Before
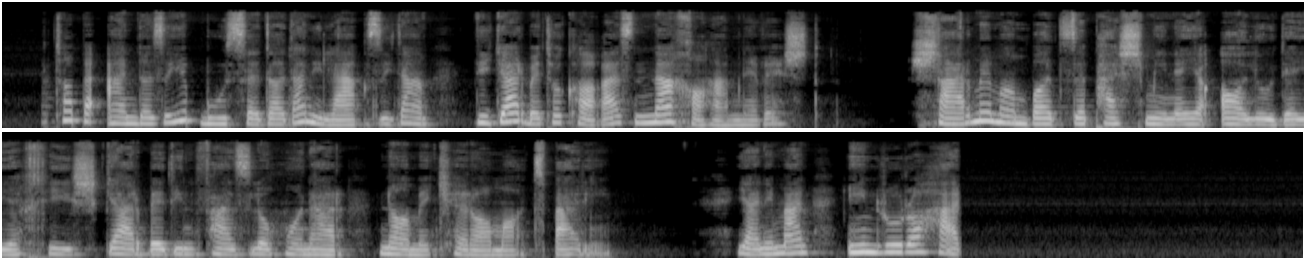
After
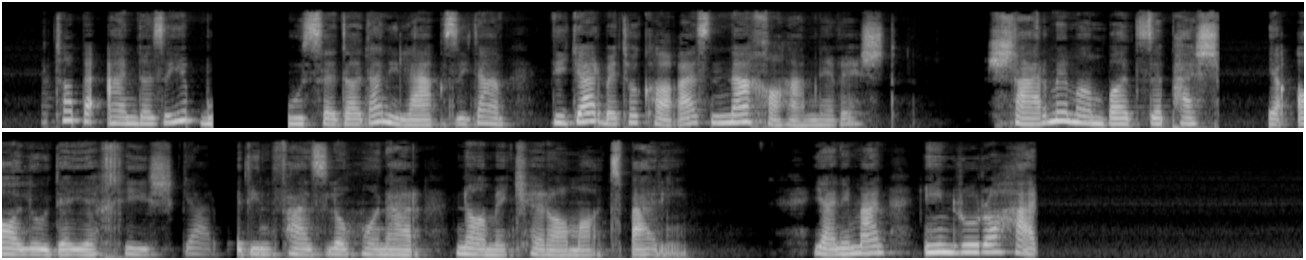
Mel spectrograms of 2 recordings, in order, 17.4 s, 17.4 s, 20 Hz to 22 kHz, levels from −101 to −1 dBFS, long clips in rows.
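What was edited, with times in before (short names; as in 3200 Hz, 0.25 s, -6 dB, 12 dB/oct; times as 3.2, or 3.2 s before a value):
1.4 insert silence 0.51 s
7.6–7.94 room tone
8.87–9.74 studio fade out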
